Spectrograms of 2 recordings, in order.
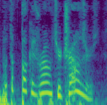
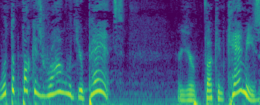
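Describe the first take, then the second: First: Much higher, louder yelled question; drill yell. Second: Drill yell. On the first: Recruiter yells at recruit over his pants, high and loud. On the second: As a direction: yell it at the recruit in disbelief. Recruiter yelling at recruit. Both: Retold or imitated.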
